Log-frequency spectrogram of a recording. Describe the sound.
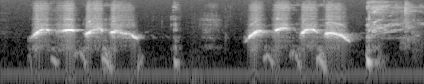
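Someone whistles a short tune, two bursts of bright, wavering notes separated by a brief pause, with no talking over it.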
